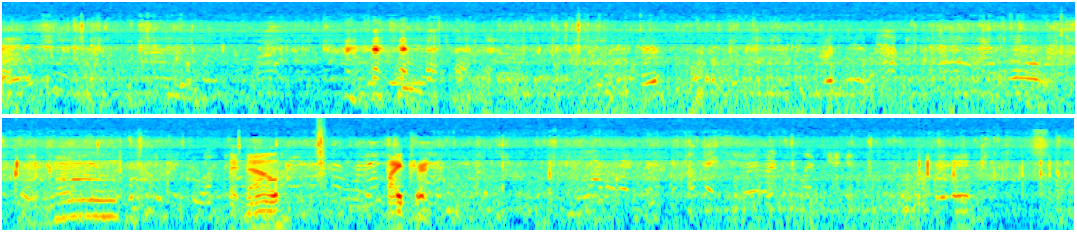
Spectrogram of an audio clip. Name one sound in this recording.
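Water splashes around swimmers.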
